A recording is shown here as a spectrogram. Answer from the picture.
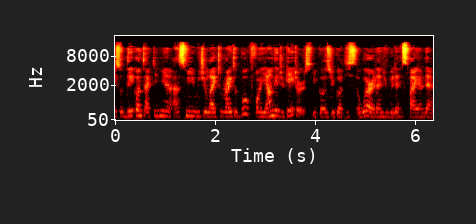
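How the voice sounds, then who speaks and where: A woman with a French accent talks at a fairly quick pace with a fairly high pitch and fairly even intonation, amid noticeable background noise. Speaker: teacher and author. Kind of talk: interview.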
